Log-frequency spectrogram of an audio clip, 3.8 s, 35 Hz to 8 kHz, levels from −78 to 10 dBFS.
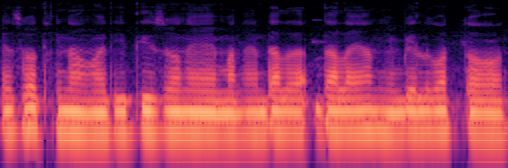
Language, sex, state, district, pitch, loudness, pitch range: Chakma, male, Tripura, Dhalai, 110 Hz, -12 LUFS, 105-110 Hz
